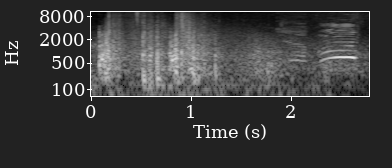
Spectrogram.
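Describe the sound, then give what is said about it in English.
Incoming artillery fire on the front lines in central Ukraine: a few deep, rumbling blasts in quick succession, fading into lower rolling noise with a brief thin tone near the end. “Of incoming artillery on the front lines somewhere in central Ukraine.”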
